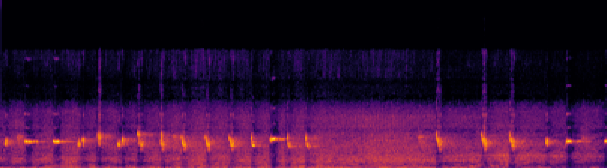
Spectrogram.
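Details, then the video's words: Kurincang singing vigorously with varied fill notes, used as tutor audio for training young kurincang: rapid series of sharp high chirps and short whistles, some sliding downward, repeated several times a second, over a low background hum. "burung kurincang gacor isian"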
